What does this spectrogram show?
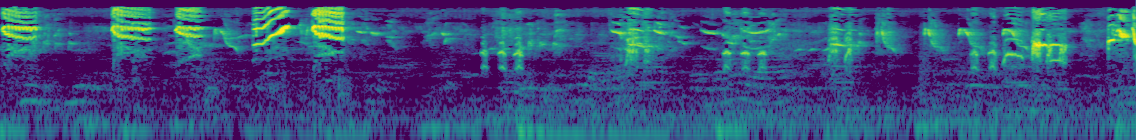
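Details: Morning song of an Oriental magpie-robin, recorded to lure another bird into singing its varied repertoire: loud rising whistled sweeps, then chattering and trilled phrases with harsh notes, steady low background hum.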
